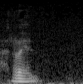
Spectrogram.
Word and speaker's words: read: Nah, khusus untuk read di sini penulisannya sama cuma hanya saja cara membacanya akan sedikit berbeda. Verb 1 dibaca read, verb 2 dibaca red.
